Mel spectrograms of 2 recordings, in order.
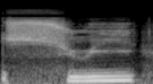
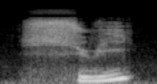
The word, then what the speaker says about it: suis: So first one, suis, as you've been noticing, you don't pronounce the final S, okay.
